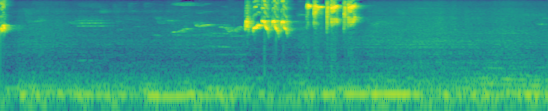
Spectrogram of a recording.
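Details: An orange-headed thrush, punglor merah, in North Bali gives song meant to trigger other birds: mostly quiet with faint thin notes, then around the middle two short dense bursts of high chattering, warbled phrases.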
